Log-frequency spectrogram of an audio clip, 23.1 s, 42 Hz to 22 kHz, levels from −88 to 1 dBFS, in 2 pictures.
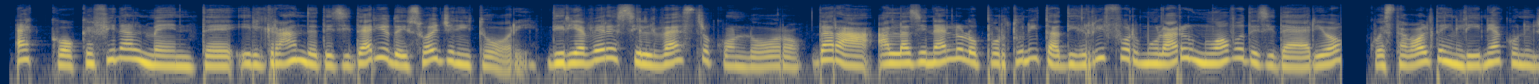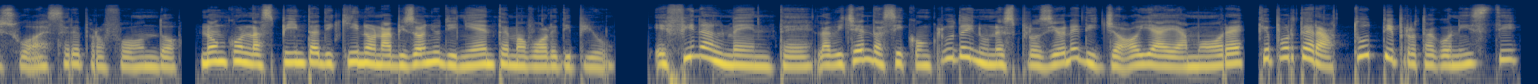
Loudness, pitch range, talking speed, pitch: -17 LUFS, 175-225 Hz, 165 wpm, 195 Hz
